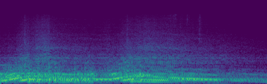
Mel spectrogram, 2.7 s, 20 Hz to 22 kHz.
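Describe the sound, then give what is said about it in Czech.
A powerful Audi R8 V10 Plus engine is started and floored, revving loudly, its pitch climbing and dipping in a sustained roar before easing slightly near the end. No voices. “Posloucháte beatovej autosalona experta Pepu, ale hlavně naprosto skvělou Audi R8 V10 Plus.”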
